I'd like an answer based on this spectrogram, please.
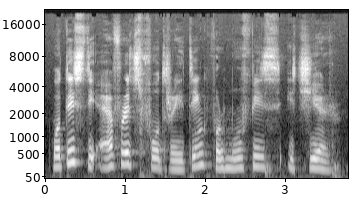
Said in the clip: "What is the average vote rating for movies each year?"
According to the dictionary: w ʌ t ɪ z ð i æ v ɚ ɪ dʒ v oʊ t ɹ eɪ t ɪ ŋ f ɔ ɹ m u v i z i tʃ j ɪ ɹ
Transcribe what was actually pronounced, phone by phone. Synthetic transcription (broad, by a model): w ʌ t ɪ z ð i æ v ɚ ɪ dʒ f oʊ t ɹ eɪ t ɪ ŋ f ɔ ɹ m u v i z i tʃ j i ɹ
